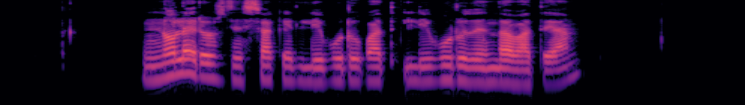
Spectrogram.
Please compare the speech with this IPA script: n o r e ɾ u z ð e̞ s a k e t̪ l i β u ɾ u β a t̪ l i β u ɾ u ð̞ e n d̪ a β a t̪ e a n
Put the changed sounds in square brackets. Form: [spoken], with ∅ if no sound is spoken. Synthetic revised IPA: n o [l] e ɾ [o] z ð e̞ s a k e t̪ l i β u ɾ u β a t̪ l i β u ɾ u ð̞ e n d̪ a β a t̪ e a n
